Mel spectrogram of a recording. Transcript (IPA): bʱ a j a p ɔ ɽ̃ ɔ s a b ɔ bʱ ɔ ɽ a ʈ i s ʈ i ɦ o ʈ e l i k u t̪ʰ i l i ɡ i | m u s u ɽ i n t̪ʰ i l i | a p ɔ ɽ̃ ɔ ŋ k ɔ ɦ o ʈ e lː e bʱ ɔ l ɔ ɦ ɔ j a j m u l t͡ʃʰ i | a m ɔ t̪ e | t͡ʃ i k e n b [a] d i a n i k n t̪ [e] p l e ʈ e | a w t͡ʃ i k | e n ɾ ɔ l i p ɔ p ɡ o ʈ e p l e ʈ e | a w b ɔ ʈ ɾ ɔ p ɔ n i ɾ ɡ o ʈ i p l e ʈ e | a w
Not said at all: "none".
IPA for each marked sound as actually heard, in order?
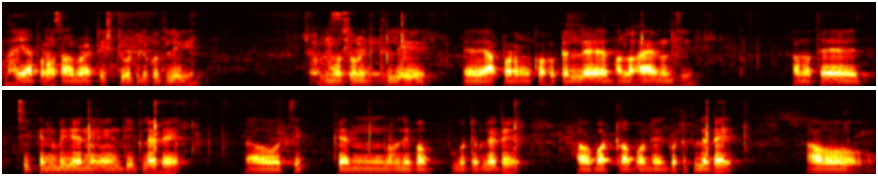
i, i

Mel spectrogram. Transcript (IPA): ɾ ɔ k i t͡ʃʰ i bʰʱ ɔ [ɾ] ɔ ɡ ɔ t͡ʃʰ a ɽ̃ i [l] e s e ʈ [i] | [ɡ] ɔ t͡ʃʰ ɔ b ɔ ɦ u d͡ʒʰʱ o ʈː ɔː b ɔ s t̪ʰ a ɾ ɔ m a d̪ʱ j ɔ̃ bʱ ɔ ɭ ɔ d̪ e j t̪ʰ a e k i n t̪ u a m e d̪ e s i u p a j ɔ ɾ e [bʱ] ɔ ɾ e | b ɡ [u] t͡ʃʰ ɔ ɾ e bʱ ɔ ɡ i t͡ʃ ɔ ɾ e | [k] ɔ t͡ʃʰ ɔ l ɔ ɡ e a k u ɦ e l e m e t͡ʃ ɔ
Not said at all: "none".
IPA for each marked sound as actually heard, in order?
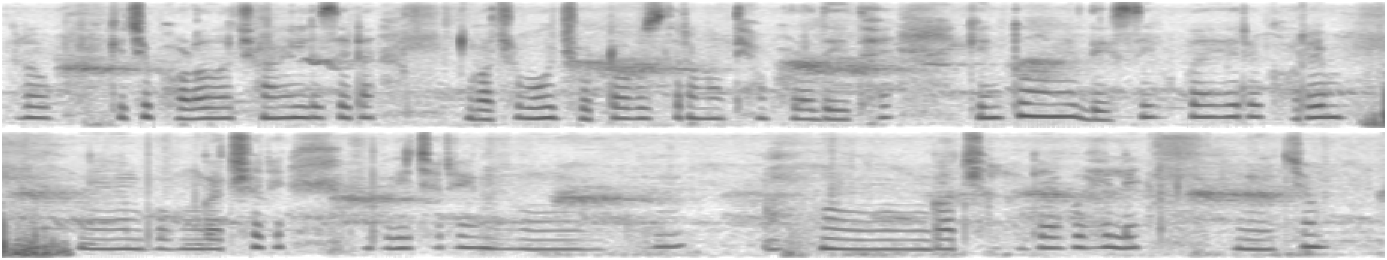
ɭ, l, a, ɡ, ɡʱ, ɔ, ɡ

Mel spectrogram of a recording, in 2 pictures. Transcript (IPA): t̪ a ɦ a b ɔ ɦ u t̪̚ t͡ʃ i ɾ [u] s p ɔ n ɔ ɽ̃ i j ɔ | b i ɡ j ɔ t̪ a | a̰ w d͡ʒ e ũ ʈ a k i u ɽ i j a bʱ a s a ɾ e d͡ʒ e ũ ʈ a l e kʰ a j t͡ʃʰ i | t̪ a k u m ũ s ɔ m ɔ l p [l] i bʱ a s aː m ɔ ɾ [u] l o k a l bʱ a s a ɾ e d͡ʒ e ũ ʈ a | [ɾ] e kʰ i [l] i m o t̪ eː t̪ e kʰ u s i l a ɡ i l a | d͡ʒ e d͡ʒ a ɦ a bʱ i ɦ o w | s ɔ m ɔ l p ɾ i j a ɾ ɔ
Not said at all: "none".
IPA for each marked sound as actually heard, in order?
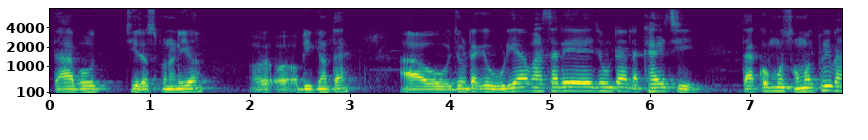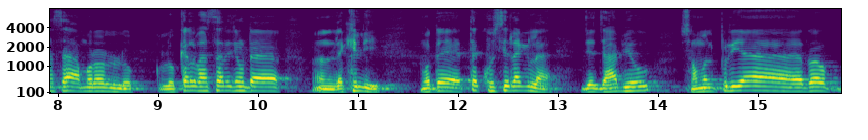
ɔ, ɾ, ɔ, l, l

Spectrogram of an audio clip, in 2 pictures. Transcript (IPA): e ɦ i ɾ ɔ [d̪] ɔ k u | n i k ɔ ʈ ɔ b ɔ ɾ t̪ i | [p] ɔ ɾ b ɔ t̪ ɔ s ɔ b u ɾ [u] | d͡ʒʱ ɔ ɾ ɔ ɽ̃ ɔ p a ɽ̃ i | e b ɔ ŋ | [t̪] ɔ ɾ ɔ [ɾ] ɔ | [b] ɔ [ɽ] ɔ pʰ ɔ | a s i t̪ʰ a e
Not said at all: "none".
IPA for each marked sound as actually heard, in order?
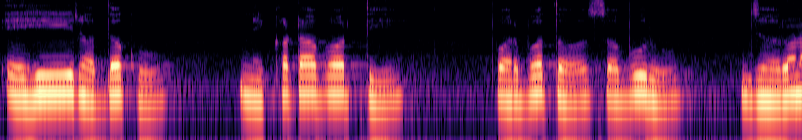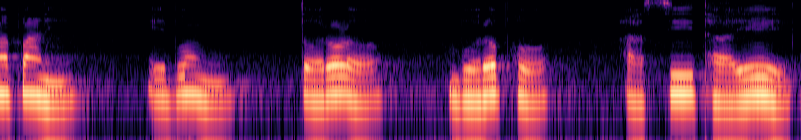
d̪, p, u, t̪, ɭ, b, ɾ

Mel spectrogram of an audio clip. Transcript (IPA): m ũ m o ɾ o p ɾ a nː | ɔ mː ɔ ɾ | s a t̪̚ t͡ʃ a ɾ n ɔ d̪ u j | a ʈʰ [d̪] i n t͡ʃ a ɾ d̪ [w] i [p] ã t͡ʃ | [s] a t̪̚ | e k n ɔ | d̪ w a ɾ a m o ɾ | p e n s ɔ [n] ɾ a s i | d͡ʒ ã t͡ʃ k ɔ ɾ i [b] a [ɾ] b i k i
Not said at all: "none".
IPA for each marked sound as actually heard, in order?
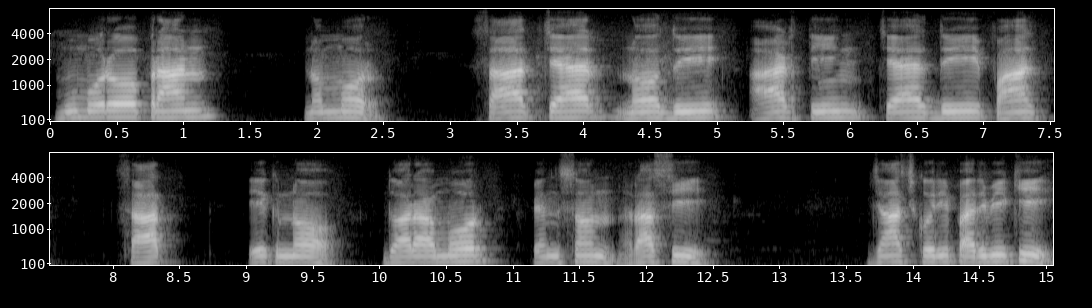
t̪, u, p, s, n, p, ɾ

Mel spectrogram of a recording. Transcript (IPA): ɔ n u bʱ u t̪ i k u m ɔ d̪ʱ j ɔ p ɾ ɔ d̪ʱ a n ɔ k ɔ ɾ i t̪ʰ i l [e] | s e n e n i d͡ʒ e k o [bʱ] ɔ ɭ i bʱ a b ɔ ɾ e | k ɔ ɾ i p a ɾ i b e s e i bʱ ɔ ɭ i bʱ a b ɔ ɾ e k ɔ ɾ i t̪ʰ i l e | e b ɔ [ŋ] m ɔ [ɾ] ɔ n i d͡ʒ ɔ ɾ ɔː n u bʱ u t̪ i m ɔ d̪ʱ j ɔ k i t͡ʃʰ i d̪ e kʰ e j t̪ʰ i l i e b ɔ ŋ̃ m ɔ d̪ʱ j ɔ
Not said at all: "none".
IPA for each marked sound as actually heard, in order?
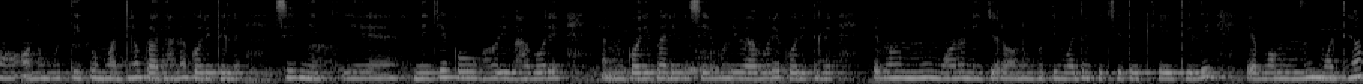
e, bʱ, ŋ, ɾ

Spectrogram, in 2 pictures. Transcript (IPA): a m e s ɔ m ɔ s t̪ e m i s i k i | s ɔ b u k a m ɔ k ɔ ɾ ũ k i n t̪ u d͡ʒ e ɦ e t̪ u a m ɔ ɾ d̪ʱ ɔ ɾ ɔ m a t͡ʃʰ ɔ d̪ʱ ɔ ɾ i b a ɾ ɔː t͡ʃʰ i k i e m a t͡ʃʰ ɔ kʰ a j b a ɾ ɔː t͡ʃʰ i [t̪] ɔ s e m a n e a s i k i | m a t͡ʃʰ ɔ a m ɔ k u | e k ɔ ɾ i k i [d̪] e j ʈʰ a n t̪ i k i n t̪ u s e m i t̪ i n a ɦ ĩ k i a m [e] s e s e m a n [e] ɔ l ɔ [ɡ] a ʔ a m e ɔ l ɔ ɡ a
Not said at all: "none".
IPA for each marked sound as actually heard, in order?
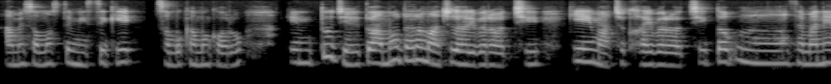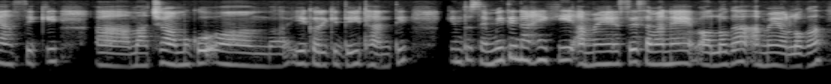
t̪, d̪, e, e, ɡ

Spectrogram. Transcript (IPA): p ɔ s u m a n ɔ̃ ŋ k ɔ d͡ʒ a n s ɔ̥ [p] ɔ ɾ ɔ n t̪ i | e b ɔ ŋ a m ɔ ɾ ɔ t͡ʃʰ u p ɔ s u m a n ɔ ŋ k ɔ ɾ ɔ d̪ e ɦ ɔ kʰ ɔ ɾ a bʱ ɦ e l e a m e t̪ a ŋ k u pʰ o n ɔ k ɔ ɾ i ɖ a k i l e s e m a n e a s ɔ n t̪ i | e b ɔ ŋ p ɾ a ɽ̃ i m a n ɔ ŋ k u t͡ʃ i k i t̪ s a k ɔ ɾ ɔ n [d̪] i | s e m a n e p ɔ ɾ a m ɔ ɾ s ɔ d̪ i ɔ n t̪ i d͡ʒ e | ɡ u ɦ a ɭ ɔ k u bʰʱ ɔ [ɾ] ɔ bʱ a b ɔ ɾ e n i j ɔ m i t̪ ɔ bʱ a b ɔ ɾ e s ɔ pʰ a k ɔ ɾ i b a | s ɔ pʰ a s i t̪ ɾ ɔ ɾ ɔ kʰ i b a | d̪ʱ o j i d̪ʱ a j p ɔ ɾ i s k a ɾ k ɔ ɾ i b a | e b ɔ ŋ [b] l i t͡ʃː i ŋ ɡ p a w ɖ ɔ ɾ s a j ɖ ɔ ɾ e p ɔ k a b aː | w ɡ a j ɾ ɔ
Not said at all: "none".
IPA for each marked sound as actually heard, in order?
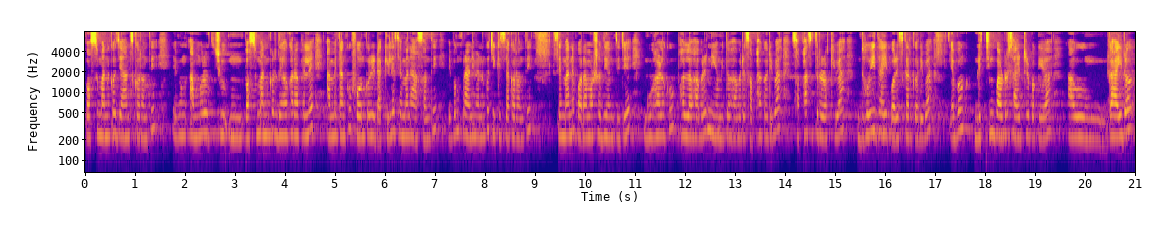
k, t̪, l, b

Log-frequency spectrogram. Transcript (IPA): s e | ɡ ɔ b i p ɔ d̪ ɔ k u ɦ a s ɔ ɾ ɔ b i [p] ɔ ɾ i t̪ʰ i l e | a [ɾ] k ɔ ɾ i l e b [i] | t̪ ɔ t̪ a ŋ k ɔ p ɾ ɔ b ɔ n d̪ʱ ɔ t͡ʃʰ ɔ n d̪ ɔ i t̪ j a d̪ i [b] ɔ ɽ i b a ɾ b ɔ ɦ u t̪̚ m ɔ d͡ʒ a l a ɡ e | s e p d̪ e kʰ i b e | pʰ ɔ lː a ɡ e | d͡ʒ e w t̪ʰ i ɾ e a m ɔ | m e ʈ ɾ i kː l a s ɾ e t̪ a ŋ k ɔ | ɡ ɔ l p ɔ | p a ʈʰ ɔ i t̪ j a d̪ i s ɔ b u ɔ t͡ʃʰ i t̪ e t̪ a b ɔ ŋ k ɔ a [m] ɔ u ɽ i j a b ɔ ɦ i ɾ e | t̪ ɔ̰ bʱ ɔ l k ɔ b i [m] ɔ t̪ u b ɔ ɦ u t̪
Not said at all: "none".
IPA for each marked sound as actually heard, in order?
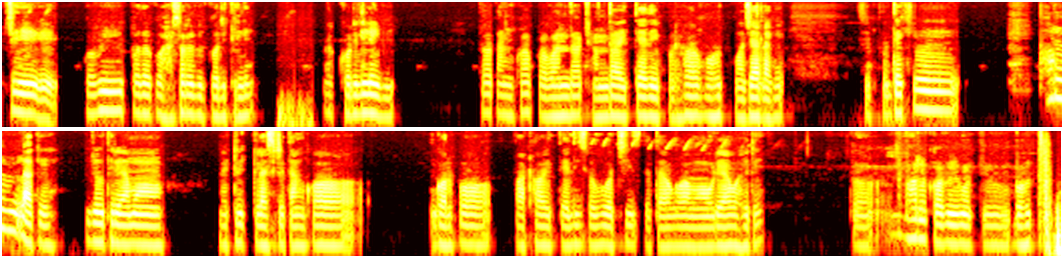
k, ɾ, i, p, m, m

